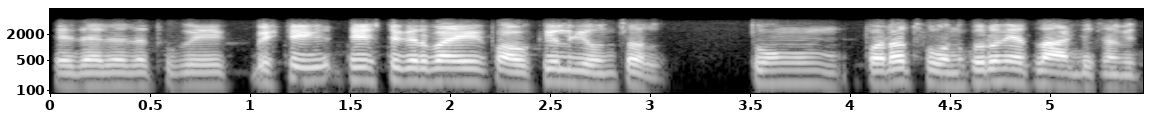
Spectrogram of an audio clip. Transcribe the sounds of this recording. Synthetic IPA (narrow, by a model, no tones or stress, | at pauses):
t̪ed̪ajlalat̪ũkəek̚beʈit̪esʈəɡəɾbajek̚pawkiːlɡʱewnt͡səl | t̪ũːmpəɾət̪fonkəɾuːnjɛt̪laːʈɖisamit̪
